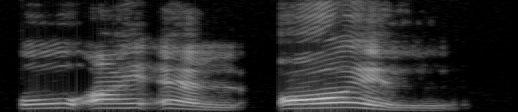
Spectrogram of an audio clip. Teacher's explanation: just above the half close position the lips are rounded at first and later Loosely spread while the Glide is pronounced · at first and later Loosely spread while the Glide is pronounced the diphthong is rising closing and Wide Glide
